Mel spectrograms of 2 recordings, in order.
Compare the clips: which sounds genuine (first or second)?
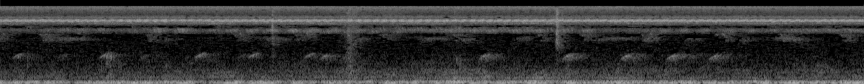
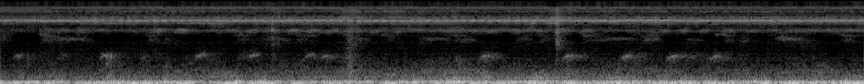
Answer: first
